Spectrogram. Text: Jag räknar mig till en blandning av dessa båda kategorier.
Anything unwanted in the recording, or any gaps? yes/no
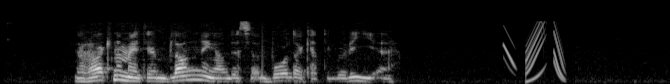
yes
